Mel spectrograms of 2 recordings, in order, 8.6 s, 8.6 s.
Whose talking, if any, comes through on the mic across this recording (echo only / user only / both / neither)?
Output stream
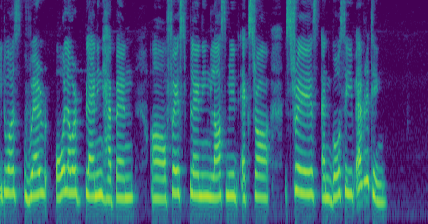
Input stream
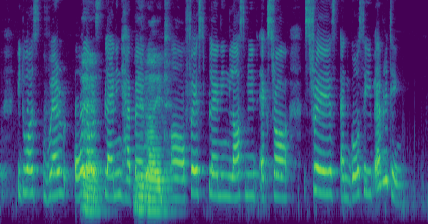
both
